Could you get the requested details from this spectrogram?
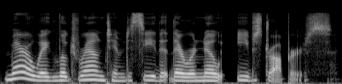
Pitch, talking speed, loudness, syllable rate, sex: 195 Hz, 195 wpm, -18 LUFS, 6.0 syllables/s, female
